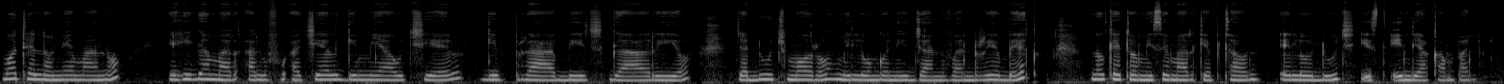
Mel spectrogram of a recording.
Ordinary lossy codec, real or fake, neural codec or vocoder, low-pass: none; real; none; none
